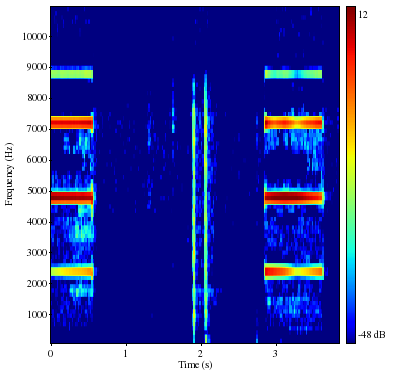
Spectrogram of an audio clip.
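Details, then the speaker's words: Maxx Air vent fan: unless run at 10%, it shuts itself off, followed by two long shrill beeps with soft clicks between them; the control board signals a fault, and the fix is replacing the board and motor. "there goes guys it'll go ahead and turn off myself followed by this series of beeps"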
